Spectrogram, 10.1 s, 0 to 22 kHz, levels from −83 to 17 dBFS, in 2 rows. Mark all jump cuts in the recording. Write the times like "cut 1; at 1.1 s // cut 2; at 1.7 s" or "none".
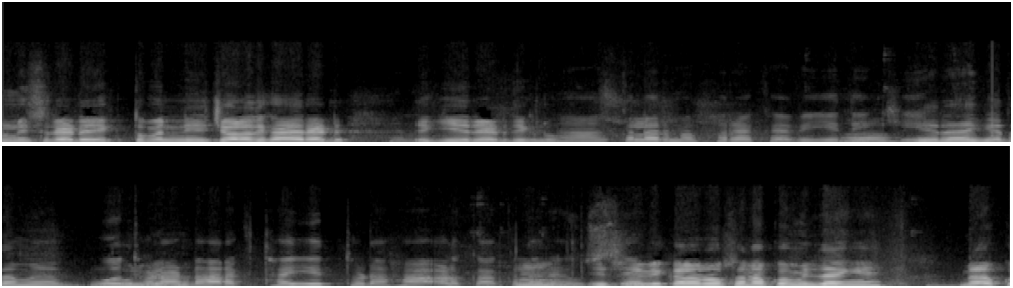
none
